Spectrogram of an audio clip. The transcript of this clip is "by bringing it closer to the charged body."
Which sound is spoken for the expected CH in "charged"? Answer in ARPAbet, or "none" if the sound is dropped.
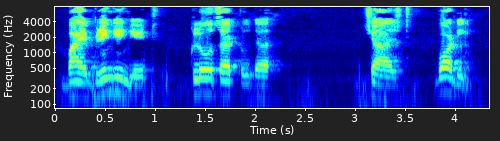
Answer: CH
